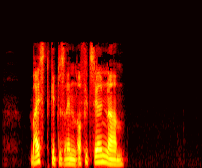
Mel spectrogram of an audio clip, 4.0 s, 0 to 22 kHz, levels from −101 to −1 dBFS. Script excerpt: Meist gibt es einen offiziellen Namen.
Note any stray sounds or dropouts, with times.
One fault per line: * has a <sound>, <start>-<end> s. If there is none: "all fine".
all fine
